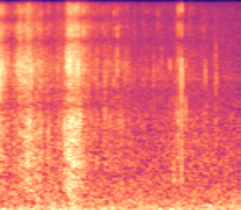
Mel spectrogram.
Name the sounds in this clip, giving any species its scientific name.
Troglodytes hiemalis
